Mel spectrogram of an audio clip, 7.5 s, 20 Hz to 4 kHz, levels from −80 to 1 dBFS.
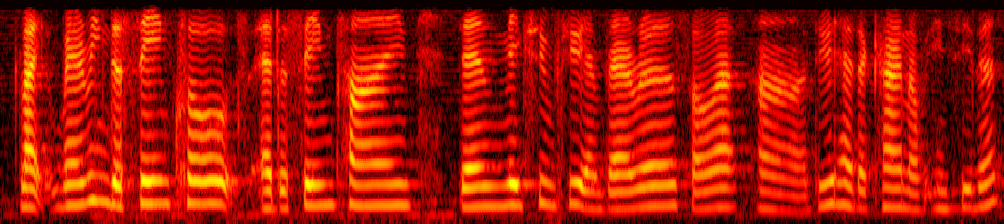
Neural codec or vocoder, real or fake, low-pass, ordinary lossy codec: none; real; 3.6 kHz; none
